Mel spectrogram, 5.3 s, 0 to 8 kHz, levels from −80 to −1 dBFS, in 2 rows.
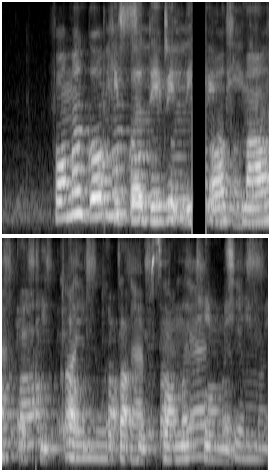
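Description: Right from the start there's echo with no canceller running the whole way through. Whoever's on the far end has the call on a loudspeaker, their mic picks it back up, and nothing strips it out. So every phrase gets shadowed roughly four tenths of a second later by a copy sitting about 8 dB down, thinner than the original. That delay is the round trip through the network.

At 1.90 s you hit packet loss on the ADPCM call. There's a hard-edged hole running to about 2.05 s, 140 ms in all, which points to a run of several packets gone, something like seven at 20 ms each. The missing stretch was filled with silence, and meanwhile the decoder's predictor and step size drifted out of step with the sender's. When the speech comes back, it arrives slightly distorted, then settles over the next few tens of milliseconds.

Then at 2.99 s there's a block of digital silence, a short hole lasting 16 ms. 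That length fits a 256-sample buffer that didn't get filled in time. The output drops straight to silence and back with no fade, and at that length it reads as a short gap rather than just a tick. Throughout, the G.722 wideband coding keeps the speech clear up to the top of the band.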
